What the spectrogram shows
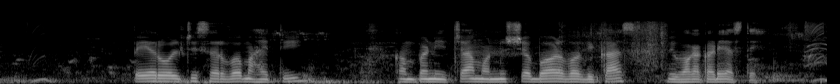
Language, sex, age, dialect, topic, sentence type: Marathi, male, 18-24, Northern Konkan, banking, statement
